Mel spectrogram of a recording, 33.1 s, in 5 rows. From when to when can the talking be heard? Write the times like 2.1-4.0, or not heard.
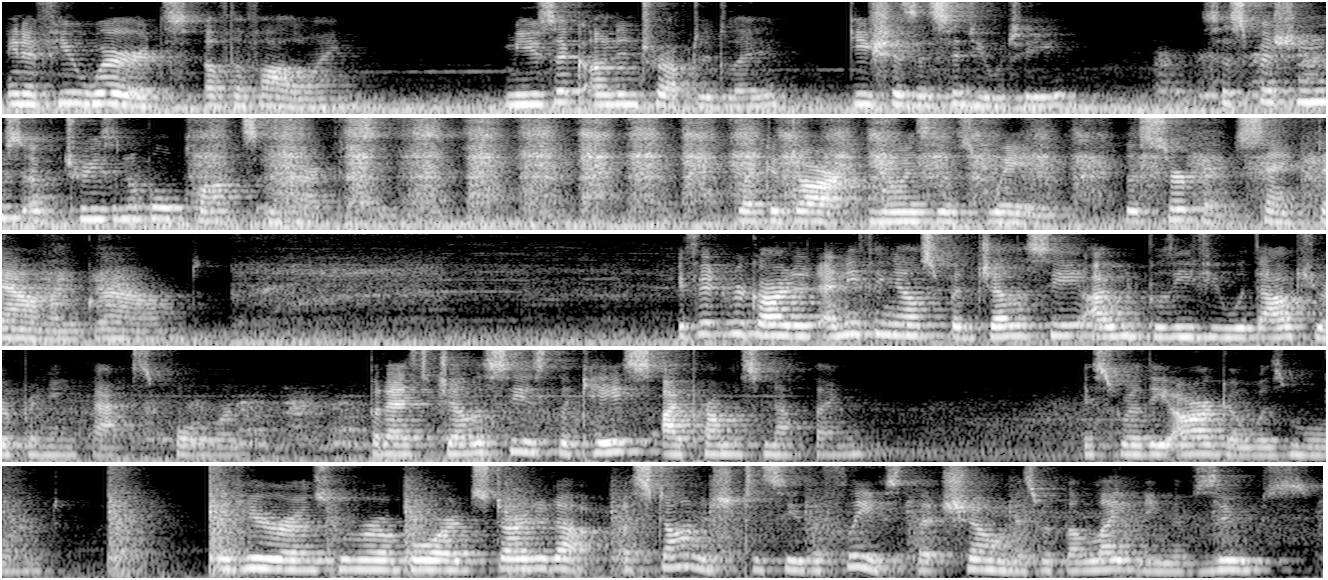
0.0-8.9, 10.3-14.2, 16.6-24.2, 25.2-26.9, 27.6-33.0.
